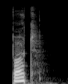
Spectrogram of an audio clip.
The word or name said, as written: båt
